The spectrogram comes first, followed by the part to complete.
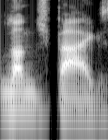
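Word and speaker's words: Lynch-Bages: fine wine, which is Lichbage. So I had lunch like aged Bordeaux. They call it lunch bags in the trade. Okay. Um pronounced in a horrible English way.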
